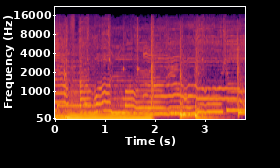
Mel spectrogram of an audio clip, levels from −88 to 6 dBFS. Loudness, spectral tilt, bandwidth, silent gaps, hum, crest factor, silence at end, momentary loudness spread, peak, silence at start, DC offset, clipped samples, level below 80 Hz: -13 LUFS; -5.5 dB/octave; 16 kHz; none; none; 12 dB; 0 s; 3 LU; 0 dBFS; 0 s; under 0.1%; under 0.1%; -16 dBFS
